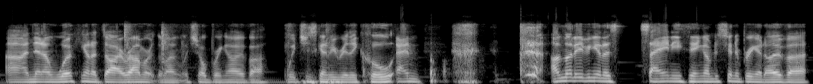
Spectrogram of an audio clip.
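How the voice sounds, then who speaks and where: A man co-hosting a livestream, talking casually on a gaming headset while he paints miniatures, with a relaxed, rambling manner. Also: mid-range voice, fast, no room sound. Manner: relaxed, rambling, laughs often.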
